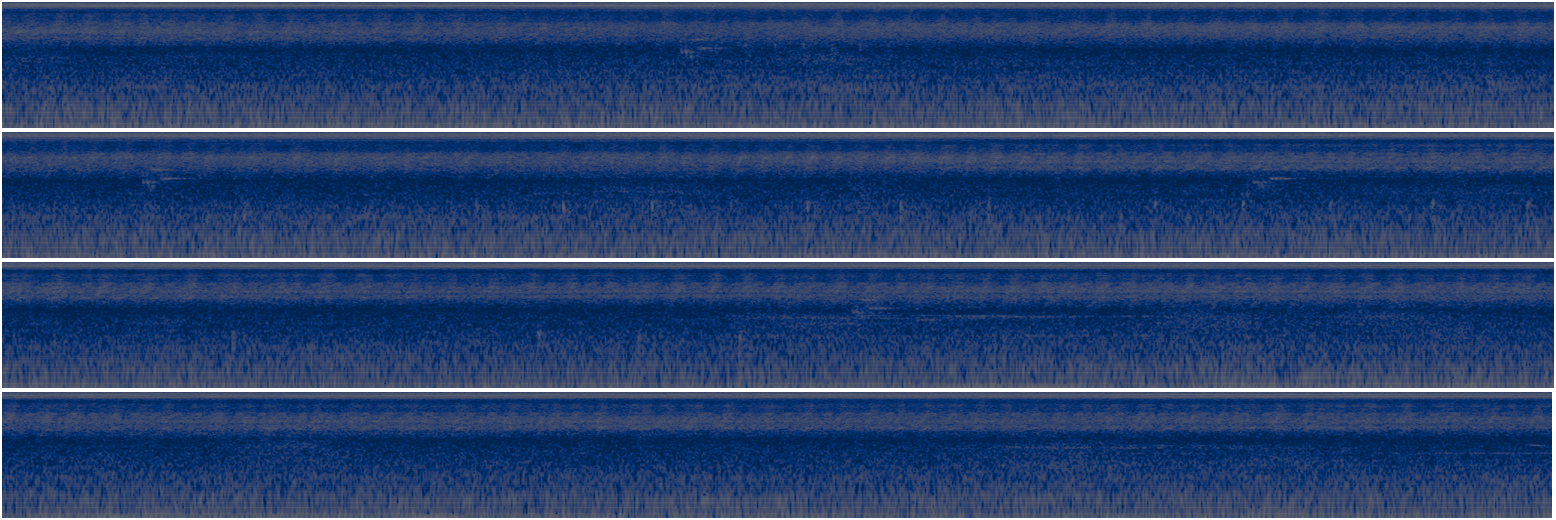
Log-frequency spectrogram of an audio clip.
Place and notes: Cicada, traffic sound, birds sound, High - speed railway tunnel, High-speed railway train passing through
